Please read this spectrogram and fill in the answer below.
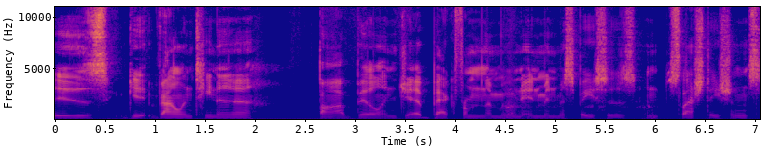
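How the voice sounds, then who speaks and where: Soft-spoken and at a fairly slow pace, a man with a very deep, low pitch and vocal fry uses very wide pitch swings and a bright, sharp tone. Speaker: gaming youtuber. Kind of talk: gameplay commentary. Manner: quiet, soft-spoken; casual, halting with fillers.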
